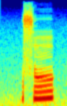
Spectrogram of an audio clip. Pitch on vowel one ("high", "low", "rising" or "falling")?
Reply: high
